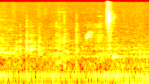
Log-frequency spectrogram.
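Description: Faint small clicks and taps of wooden flute parts being handled as a plug is pushed into the top end of a teak side-blow bass flute, with one sharper click near the end.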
